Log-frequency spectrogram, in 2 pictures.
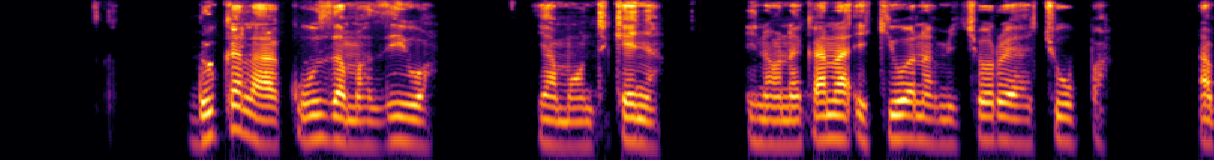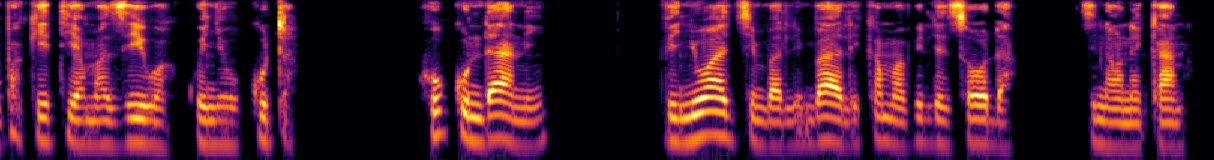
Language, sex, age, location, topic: Swahili, male, 25-35, Nakuru, finance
